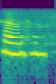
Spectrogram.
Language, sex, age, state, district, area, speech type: Sanskrit, female, 18-30, Karnataka, Dakshina Kannada, urban, conversation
